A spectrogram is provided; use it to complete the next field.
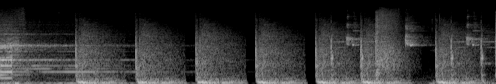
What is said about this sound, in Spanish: Sintonía de básquet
